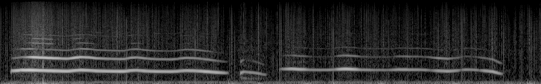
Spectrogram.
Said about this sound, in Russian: Что ты плачешь? Рёбушка, Рёбушка, коровушка. Девочка-ревелочка, хныкалка, сопелочка.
